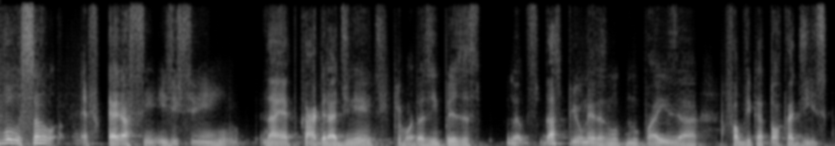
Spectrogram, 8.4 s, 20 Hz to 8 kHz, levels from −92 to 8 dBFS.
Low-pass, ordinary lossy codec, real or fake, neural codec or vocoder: none; none; fake; codec, 16 kHz, 1 kbps, X-Codec, HuBERT features, trained on general audio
